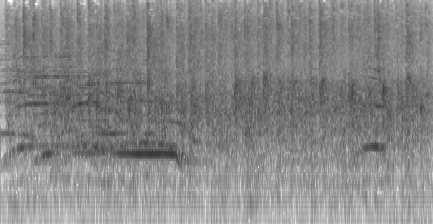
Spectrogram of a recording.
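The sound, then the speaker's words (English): Audience applause greets a guest at a live show from Karl's Cabin in Michigan: a dense, steady wash of clapping that holds at an even loudness for the whole stretch, swelling slightly near the middle. “We are now welcoming Jerry Hanlon here, and I want to have your hands together for this guy.”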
